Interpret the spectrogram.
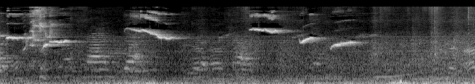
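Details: White-rumped shama (murai batu) set out to sun beside a busy main road, loud and rich in varied phrases: clear whistled notes, a long falling slur and quick rising upsweeps in separate bursts, with faint traffic rumble beneath.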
